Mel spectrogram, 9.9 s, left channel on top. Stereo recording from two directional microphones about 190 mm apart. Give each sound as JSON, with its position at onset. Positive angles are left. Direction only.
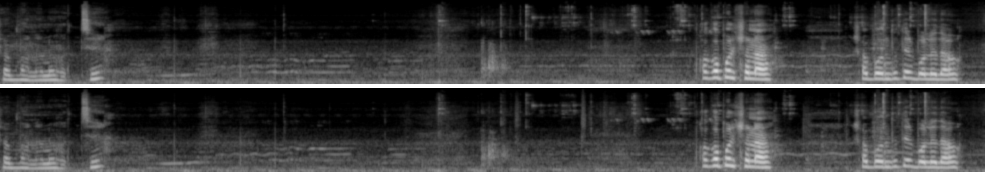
{"t": 0.0, "sound": "speech", "side_deg": 5}
{"t": 6.9, "sound": "speech", "side_deg": 0}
